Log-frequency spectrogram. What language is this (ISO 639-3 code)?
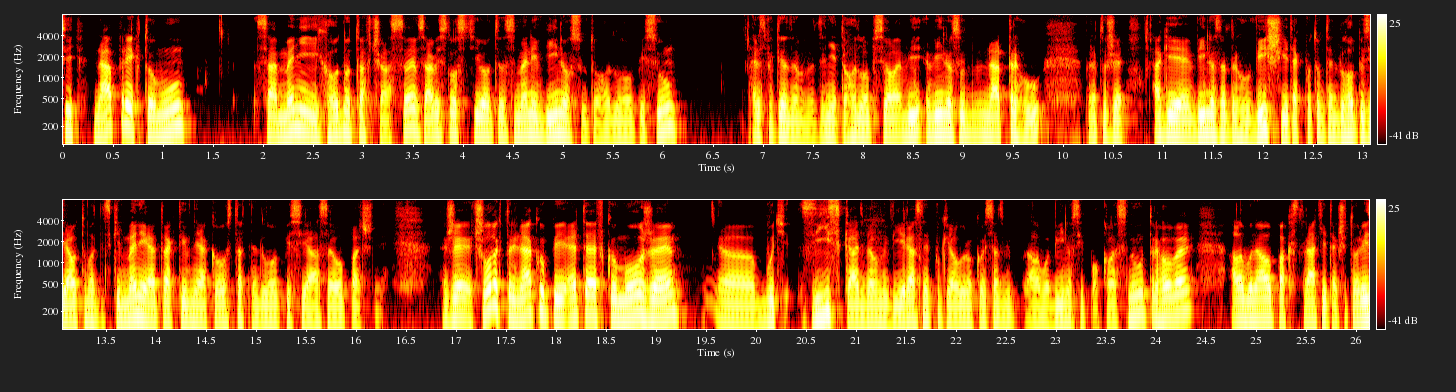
slk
